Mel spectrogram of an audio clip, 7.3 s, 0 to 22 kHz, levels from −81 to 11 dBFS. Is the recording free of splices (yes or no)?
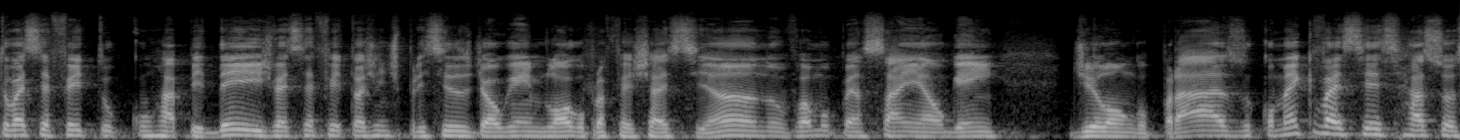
yes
